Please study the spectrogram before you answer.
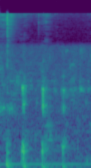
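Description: A drink can, likely a Red Bull can, is tapped four times in quick succession, followed by a fainter fifth tap. Each tap is a short, dull knock with almost no ring, over a steady low hum. The hollow sound shows the can is empty.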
